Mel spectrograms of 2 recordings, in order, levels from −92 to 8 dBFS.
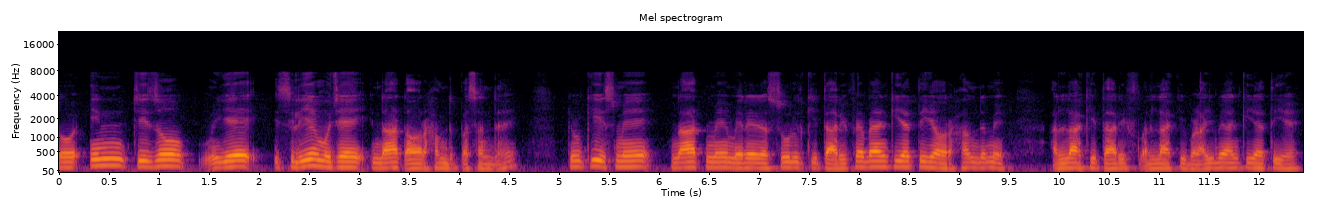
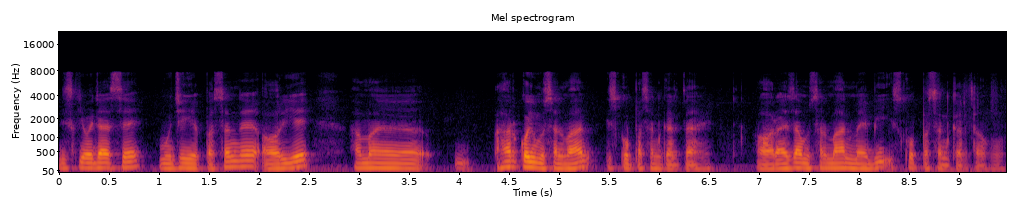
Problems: none marked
